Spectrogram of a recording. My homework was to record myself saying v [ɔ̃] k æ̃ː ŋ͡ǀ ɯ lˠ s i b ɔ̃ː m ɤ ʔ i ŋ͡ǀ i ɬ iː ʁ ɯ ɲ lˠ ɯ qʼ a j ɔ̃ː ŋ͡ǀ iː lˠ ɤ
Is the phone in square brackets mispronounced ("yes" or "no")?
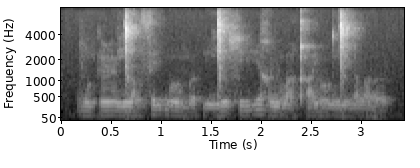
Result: no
